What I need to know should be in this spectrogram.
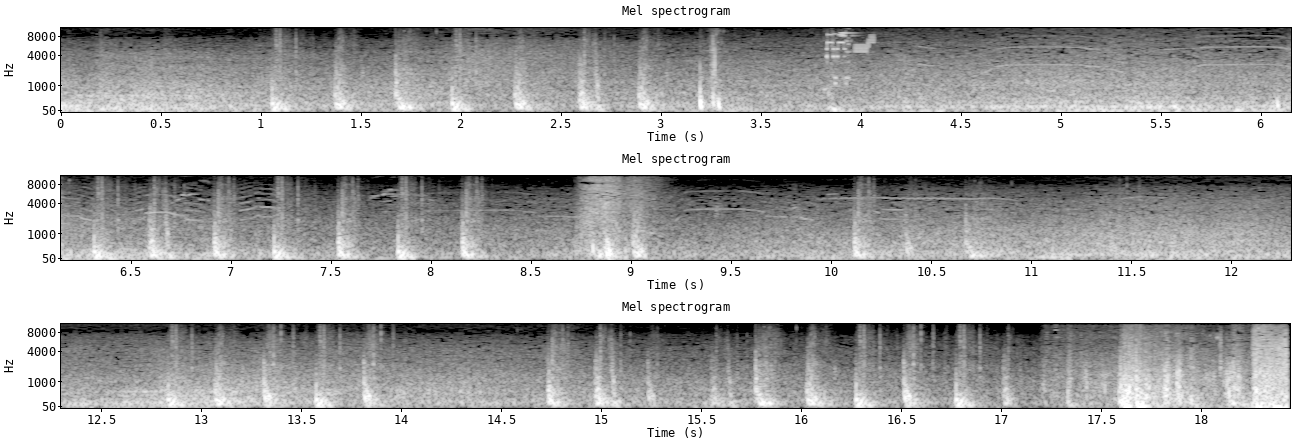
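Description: Footsteps thud steadily on a wooden deck.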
